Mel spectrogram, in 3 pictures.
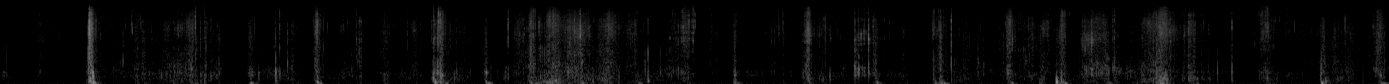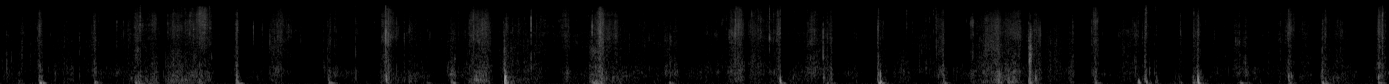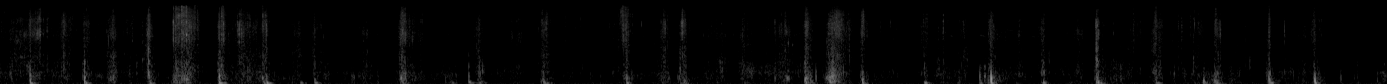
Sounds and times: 0.0s Men's dress shoes on leafy forest floor 41.6s

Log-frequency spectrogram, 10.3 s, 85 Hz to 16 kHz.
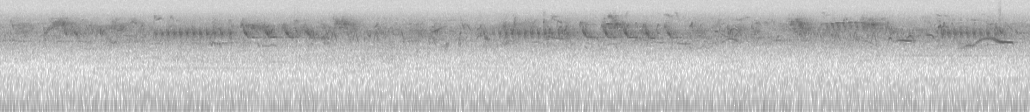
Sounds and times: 0.0s birds 10.3s

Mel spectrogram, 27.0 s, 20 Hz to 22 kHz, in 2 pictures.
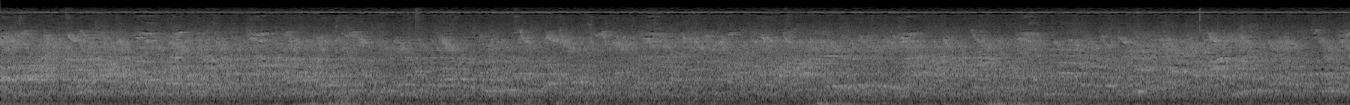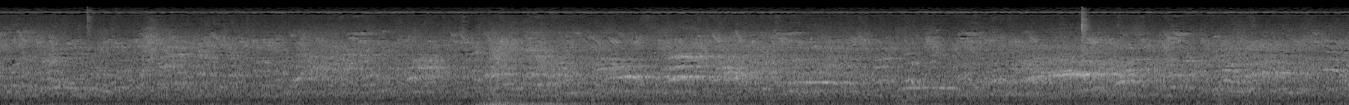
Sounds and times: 0.0s Kids playing 26.9s
0.0s birds 26.9s
23.7s screaming 26.9s

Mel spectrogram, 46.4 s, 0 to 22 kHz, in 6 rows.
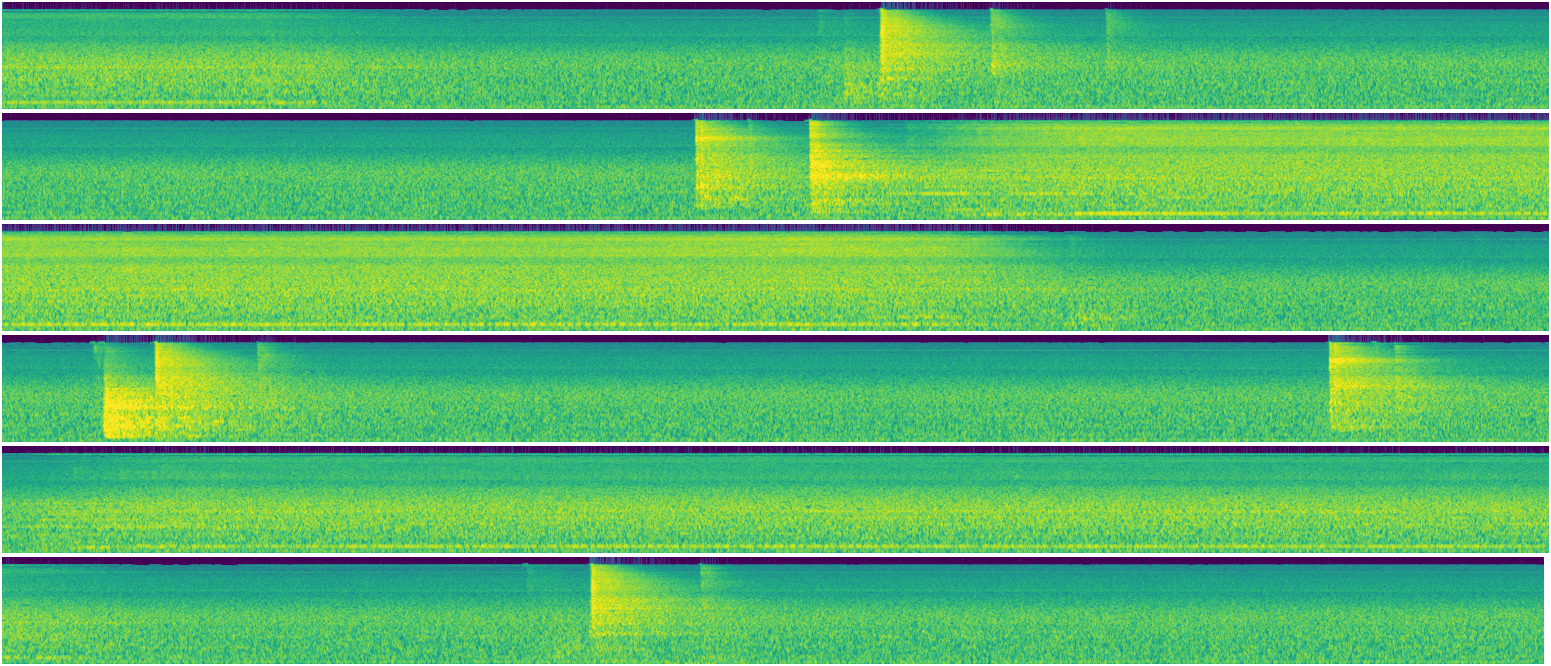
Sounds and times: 0.0s two motors for two lifts 2.1s
11.2s two motors for two lifts 21.0s
31.0s two motors for two lifts 39.6s

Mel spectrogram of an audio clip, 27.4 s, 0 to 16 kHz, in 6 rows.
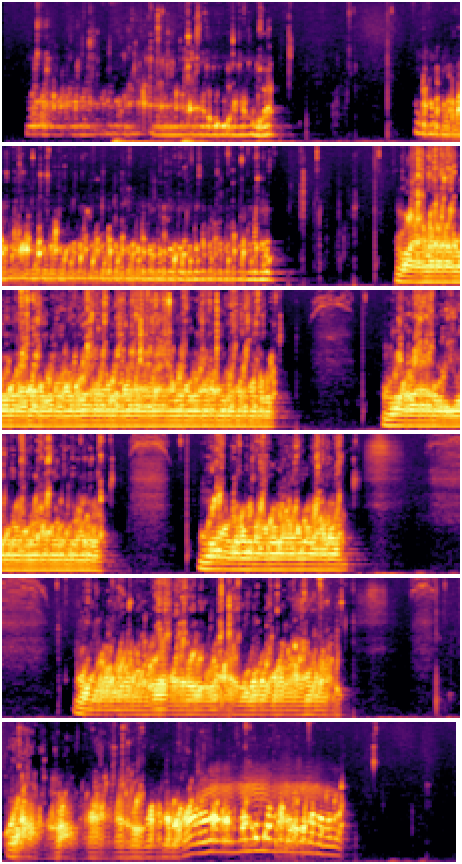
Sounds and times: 0.2s gargles 3.0s
4.1s gargles 7.5s
8.5s gargles 12.0s
12.9s gargles 14.9s
15.7s gargles 17.3s
19.0s gargles 21.8s
22.9s gargles 26.4s

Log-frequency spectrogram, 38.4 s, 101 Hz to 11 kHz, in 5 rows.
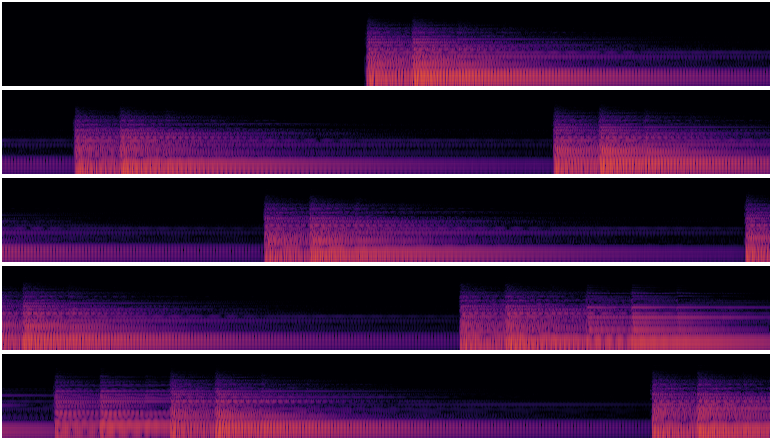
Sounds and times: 3.7s electric piano loop with echo 7.6s
8.3s electric piano loop with echo 11.4s
13.1s electric piano loop with echo 21.0s
22.7s electric piano loop with echo 26.3s
27.6s electric piano loop with echo 36.4s
37.0s electric piano loop with echo 38.4s

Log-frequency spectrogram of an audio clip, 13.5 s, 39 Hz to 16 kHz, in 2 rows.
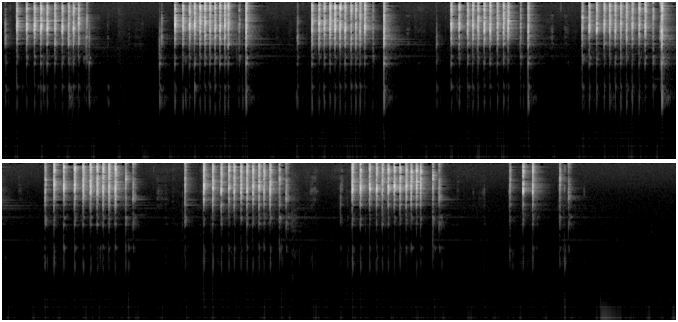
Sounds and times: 0.0s music box spring mechanism wind-up 1.0s
1.6s music box spring mechanism wind-up 3.9s
4.5s music box spring mechanism wind-up 9.6s
10.2s music box spring mechanism wind-up 11.2s

